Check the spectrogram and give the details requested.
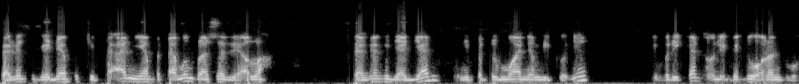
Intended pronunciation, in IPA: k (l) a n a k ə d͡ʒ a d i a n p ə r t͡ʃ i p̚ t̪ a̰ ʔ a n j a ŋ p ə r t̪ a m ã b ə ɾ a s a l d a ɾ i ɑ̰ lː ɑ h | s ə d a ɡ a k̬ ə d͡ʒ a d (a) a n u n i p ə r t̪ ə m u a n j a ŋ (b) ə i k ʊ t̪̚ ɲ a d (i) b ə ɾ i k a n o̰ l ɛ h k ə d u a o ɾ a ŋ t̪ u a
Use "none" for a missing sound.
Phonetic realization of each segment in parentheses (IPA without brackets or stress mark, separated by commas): ɾ, i, b, i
